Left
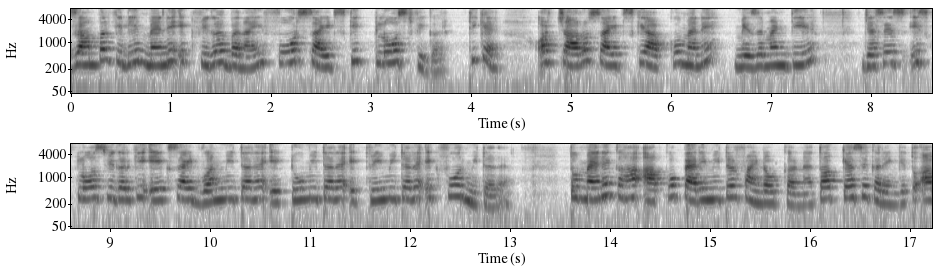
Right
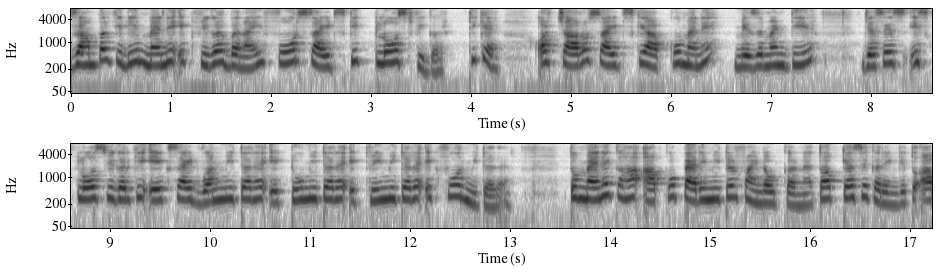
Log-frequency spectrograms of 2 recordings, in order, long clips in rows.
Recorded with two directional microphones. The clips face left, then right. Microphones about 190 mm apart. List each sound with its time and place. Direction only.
0.0 s a woman's voice: 45° right (ahead or behind)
